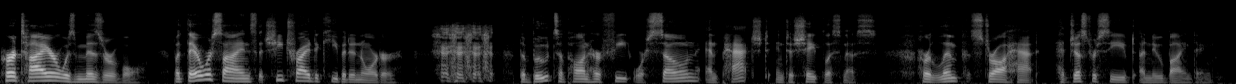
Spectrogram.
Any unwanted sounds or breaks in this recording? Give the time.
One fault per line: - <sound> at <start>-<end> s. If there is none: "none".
- laugh at 4.3-5.0 s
